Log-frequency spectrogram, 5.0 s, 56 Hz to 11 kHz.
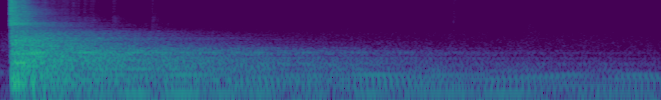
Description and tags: Metal Hit 12
A bunch of different metal sounds. Hits etc.
MetalHit, Steampunk, Weapon, Sword, Metal, Machinery, Industrial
